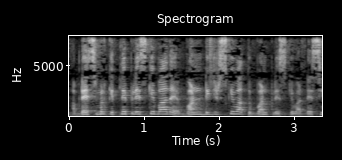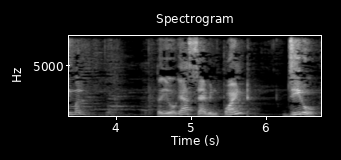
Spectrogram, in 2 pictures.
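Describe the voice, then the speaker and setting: A man teaches maths step by step, counting places aloud and checking that his students follow. His voice sits a little high and swings widely in pitch as he explains. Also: expressive, moderate pace, darkish tone. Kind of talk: solving textbook exercises aloud.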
